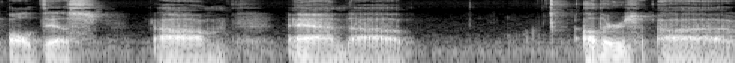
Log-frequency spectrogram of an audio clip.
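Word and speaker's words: Aldiss: and Rogers alazne and Brian Alis and yes that's the correct way to pronounce it Al dis um and uh others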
